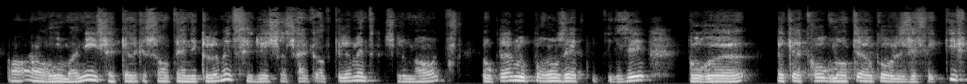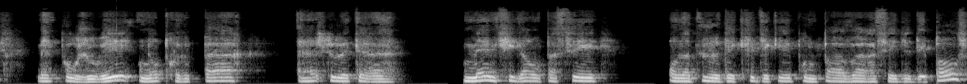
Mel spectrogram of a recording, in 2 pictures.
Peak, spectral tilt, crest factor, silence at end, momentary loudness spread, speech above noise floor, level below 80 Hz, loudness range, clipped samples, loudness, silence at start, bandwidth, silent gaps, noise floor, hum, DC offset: 0 dBFS; -6 dB/octave; 14 dB; 0 s; 9 LU; 52 dB; -54 dBFS; 2 LU; under 0.1%; -15 LUFS; 0.1 s; 15 kHz; none; -66 dBFS; none; 0.1%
